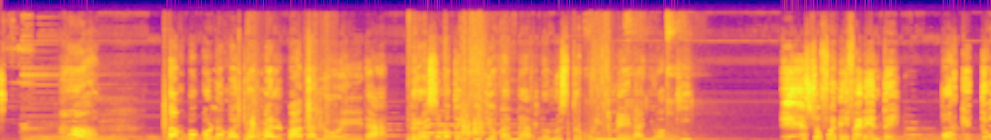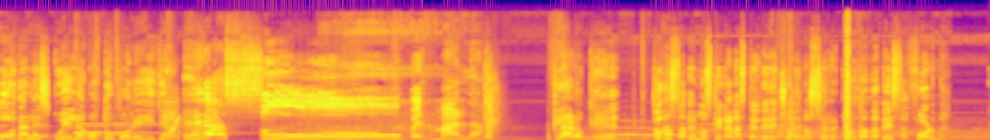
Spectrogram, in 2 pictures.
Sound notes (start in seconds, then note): none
